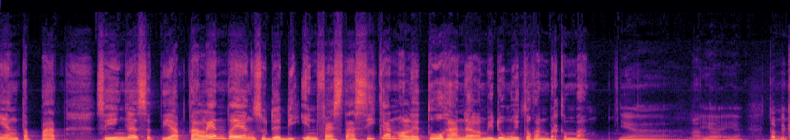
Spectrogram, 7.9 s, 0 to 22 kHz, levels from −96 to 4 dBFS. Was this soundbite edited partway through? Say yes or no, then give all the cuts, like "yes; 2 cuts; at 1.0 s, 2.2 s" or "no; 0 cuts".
no; 0 cuts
